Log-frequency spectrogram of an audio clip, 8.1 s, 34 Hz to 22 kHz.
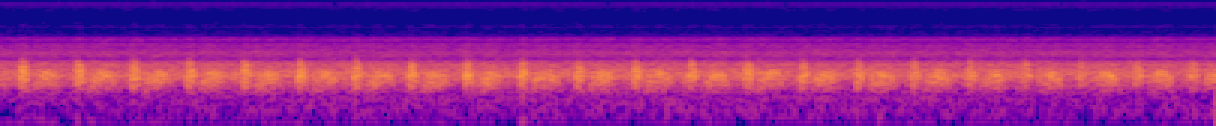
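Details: Fetal Doppler at 10 weeks 6 days of pregnancy; fetal heartbeat.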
